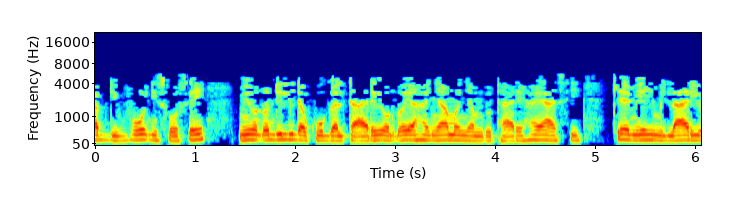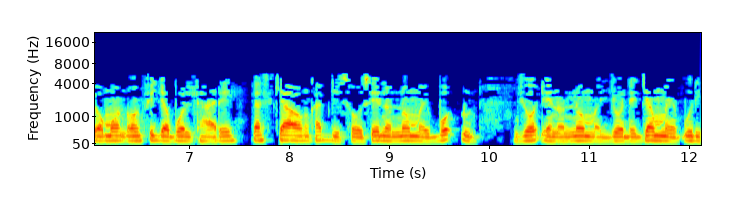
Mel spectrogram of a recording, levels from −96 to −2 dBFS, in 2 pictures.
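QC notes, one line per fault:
Throughout, MP3 compression: nothing above 5.6 kHz and a heavy watery swirl as weak bands flicker in and out, likely an encoder starved of bits, which fits about 16 kbps.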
